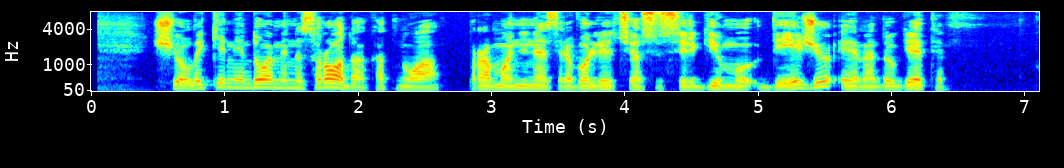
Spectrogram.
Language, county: Lithuanian, Šiauliai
